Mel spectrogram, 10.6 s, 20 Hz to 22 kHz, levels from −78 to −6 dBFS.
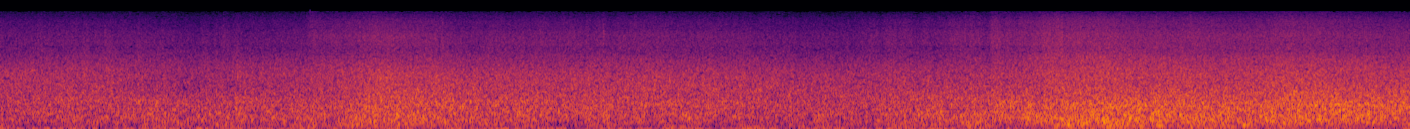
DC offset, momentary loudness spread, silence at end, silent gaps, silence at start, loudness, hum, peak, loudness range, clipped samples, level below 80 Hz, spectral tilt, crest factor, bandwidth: under 0.1%; 6 LU; 0 s; none; 0 s; -25 LUFS; none; -10 dBFS; 4 LU; under 0.1%; -44 dBFS; -3 dB/octave; 16 dB; 16 kHz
